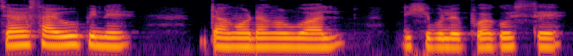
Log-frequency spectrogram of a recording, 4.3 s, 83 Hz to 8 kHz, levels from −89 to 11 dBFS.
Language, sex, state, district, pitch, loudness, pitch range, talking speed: Assamese, female, Assam, Kamrup Metropolitan, 185 Hz, -13 LUFS, 180-205 Hz, 110 wpm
